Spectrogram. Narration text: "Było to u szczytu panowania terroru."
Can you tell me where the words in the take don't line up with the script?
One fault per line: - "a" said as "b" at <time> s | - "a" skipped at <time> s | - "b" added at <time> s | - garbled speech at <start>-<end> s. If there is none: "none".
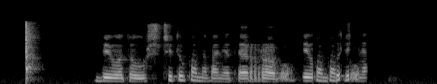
- garbled speech at 3.0-3.7 s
